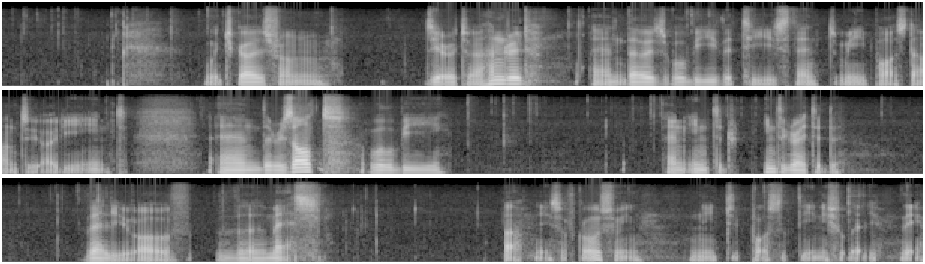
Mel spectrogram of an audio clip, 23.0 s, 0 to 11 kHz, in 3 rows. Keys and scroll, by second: 0.0-3.3 typing, 4.8 Down, 5.2 Right, 5.5-7.7 typing, 8.6 Right, 8.9 ctrl+a, 11.3-16.6 typing, 17.2 shift+Return, 20.6-22.0 typing, 22.5 shift+Return.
